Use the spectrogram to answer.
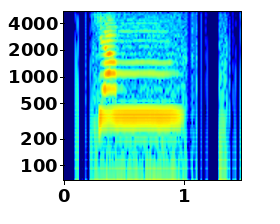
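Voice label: "jan1", Cantonese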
